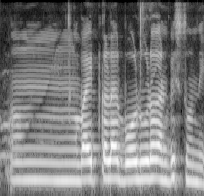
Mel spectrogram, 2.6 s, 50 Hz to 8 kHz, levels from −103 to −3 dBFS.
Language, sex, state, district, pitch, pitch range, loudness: Telugu, female, Andhra Pradesh, Visakhapatnam, 225 Hz, 220-235 Hz, -12 LUFS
